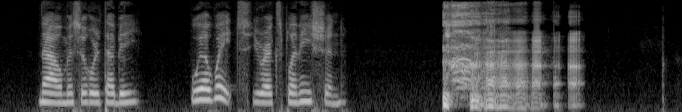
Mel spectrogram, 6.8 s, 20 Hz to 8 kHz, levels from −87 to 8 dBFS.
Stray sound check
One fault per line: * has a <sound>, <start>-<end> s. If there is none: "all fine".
* has a laugh, 4.4-5.9 s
